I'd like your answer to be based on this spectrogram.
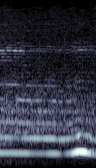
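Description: A dog lets out a single brief, steady howl, close and fairly loud, with a slight rise in pitch near the end.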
